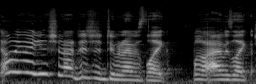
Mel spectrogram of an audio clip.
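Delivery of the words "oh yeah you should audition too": quick, high-pitched imitation of a friend; eager urging. Friend coaxing someone into auditioning, eager urging. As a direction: pitch it up and rush it encouragingly.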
